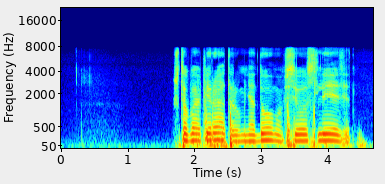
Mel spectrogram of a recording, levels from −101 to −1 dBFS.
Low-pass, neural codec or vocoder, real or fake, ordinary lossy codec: none; none; real; none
